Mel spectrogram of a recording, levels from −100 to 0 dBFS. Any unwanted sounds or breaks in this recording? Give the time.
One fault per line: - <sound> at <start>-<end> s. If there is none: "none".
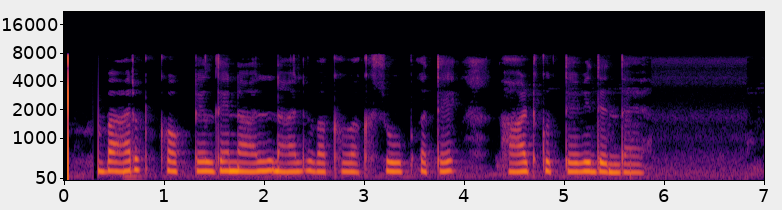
none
